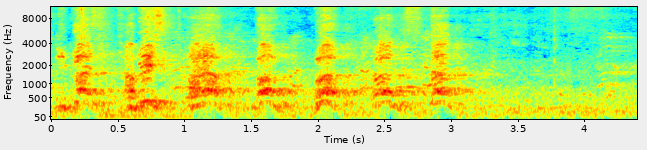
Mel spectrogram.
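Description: A group of voices shouting in unison: a rhythmic run of about eight short drill shouts, roughly two a second, stopping about three seconds in.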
